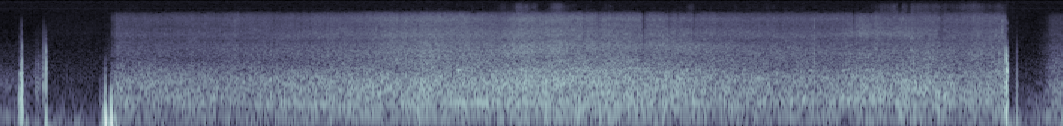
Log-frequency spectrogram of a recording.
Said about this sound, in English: Even at that, we felt the whole house shake several times. It's like there was an earthquake just from the wind.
